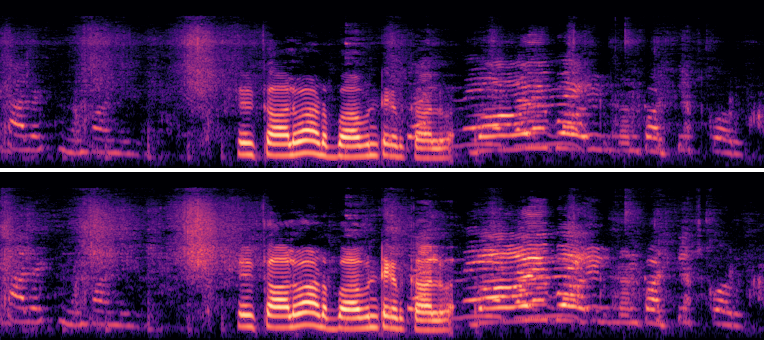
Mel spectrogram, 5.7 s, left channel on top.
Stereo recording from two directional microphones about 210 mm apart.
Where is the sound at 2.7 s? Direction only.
5° left (ahead or behind).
